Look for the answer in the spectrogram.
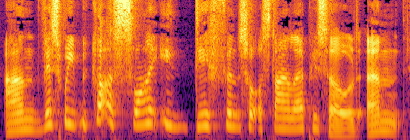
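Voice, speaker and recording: With a northern English accent from Yorkshire, this podcast host talks at a moderate pace in a high, fairly bright voice whose pitch swoops wildly. Over an internet call, he keeps the chat casual and rambling, full of jokey tangents.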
